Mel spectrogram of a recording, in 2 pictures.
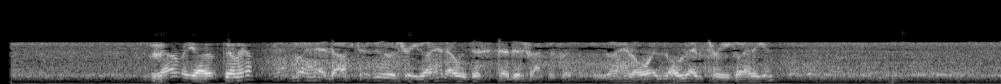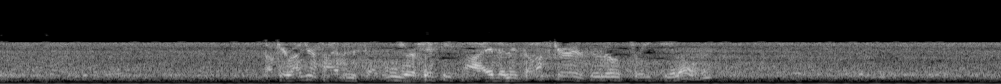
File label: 6m ssb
